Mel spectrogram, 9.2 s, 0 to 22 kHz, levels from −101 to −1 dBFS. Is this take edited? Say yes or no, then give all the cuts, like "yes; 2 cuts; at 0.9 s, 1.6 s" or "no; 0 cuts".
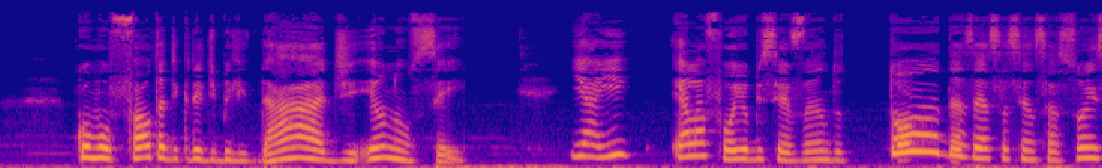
no; 0 cuts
